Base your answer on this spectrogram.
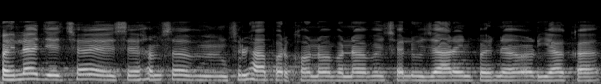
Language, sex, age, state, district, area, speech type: Maithili, female, 60+, Bihar, Supaul, rural, spontaneous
